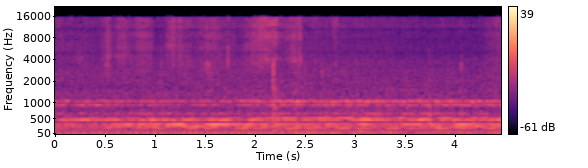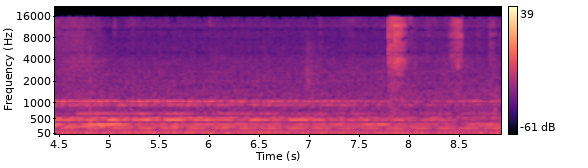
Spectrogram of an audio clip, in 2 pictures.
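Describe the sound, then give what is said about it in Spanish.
A steady, unbroken wash of sea waves with a soft hissing texture, layered under sustained low droning tones; no one speaks. “luego vamos a dejar que la vibración del sonido de la música del mar entre en ese espacio interno, lo abra, lo expanda y lo limpie.”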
